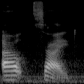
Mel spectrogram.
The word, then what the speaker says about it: outside: louder for example say go outside the last syllable sight sounds louder than out side is stressed so let's try that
